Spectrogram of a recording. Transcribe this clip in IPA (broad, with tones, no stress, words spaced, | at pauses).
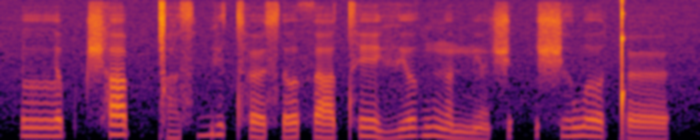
lːə˧pt͡ʃʰa˦pǀa̤˨s bʲə̤˦tʰœ˨sɾɤ˧θa˨ tʰe˦˨vʲɤ˦ɡŋə̃˨ mʲə̃˨ʃ | ʃə̤˦wɤ˧ ǃœ˨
